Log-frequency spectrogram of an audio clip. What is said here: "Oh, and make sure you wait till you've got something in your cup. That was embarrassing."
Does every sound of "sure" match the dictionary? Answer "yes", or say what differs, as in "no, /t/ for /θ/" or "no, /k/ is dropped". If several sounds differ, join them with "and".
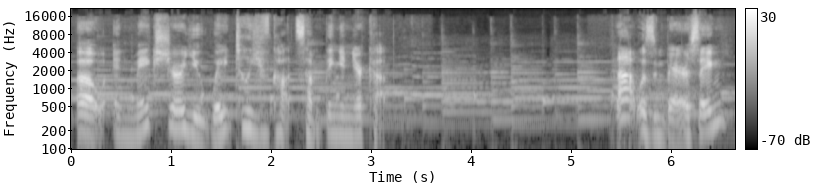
yes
